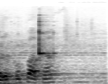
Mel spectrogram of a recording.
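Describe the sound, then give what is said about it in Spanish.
A single bright clink of glasses touching in a toast, with a short ringing tone that fades quickly, right after a burst of voices. “Salud.”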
